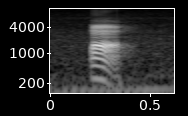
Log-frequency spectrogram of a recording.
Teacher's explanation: the fourth tone is rated like a little bit pushed.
